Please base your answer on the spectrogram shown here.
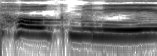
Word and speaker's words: Hogmanay: I was gonna say hogmanay.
